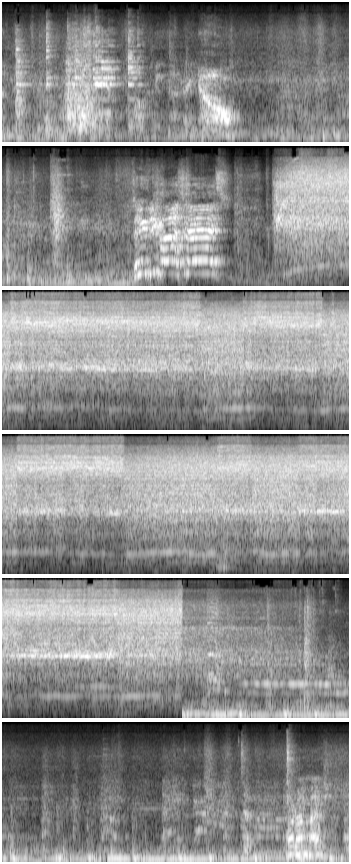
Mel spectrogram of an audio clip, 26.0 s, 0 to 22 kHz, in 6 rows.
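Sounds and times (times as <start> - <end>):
music: 0.0 - 9.2, 19.6 - 26.0
angle grinder grinding steel: 7.7 - 21.7.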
